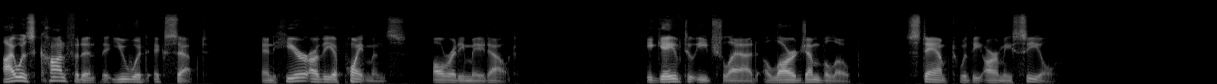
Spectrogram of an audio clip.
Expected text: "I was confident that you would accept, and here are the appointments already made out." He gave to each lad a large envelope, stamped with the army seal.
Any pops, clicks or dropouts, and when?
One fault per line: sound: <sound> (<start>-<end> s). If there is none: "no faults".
no faults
